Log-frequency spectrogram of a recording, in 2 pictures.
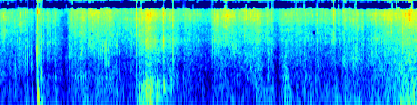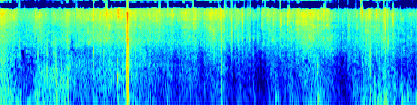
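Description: Close-up rustling of wild garlic leaves and stems being handled and picked, with a few sharp snaps as stems break, the loudest about eleven seconds in.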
